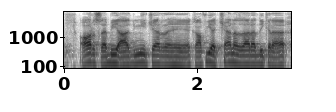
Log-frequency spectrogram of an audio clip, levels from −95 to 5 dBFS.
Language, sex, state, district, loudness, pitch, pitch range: Hindi, male, Jharkhand, Ranchi, -16 LUFS, 125 Hz, 115-135 Hz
